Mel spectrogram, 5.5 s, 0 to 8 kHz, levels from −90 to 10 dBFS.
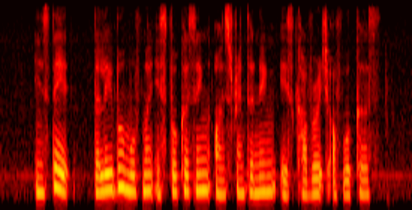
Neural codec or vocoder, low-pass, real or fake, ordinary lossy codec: none; 7.2 kHz; real; none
